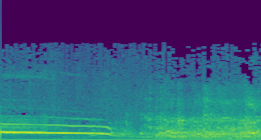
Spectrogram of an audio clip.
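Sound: dog howling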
